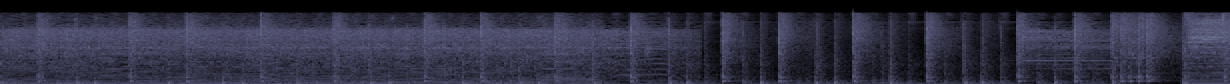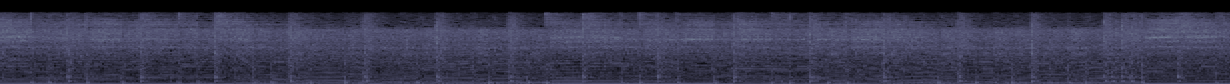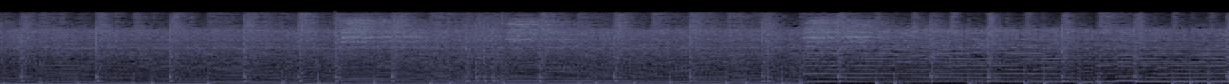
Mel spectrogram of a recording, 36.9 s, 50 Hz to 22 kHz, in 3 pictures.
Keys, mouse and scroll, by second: 2.4-6.9 middle drag, 3.0 g, 4.4-6.2 drag, 5.3 g, 8.0-10.1 right drag, 8.8-11.2 middle drag, 9.2 g, 11.5 middle click, 11.9-13.1 drag, 12.5 g, 13.1 right click, 13.6 middle click, 14.2-17.9 right drag, 16.0-20.1 middle drag, 16.6 g, 18.8-21.2 right drag, 19.0 g, 20.1 g, 20.2 middle click, 21.2-22.8 middle drag, 22.1 g, 23.8-25.5 drag, 24.6 g, 26.1 g, 28.0 g, 29.0 middle click, 29.3-33.8 right drag, 29.8 g, 31.6 g, 32.8 g, 33.8-35.0 middle drag, 35.4-36.8 drag, 36.4 g.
